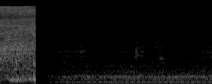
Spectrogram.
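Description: Kitchen tap running onto pinto beans in a mesh sieve, cut off abruptly about a third of a second in. Then quiet room tone with a faint steady low hum.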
